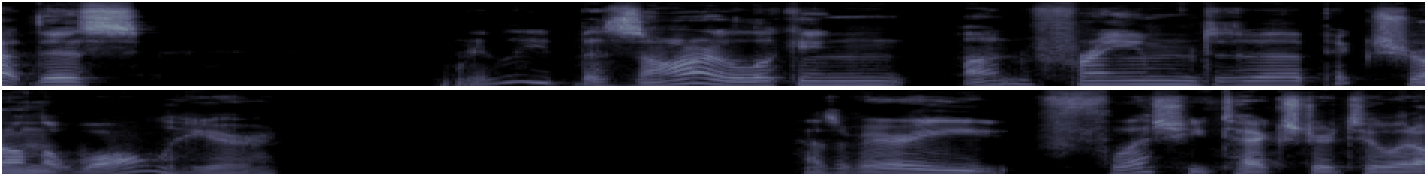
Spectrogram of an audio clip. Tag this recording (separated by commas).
Speech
